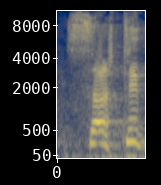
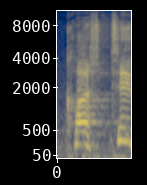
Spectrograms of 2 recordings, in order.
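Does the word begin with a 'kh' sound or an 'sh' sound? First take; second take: sh; kh. First: The word begins with an 'sh' sound. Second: The word begins with a 'kh' sound.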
